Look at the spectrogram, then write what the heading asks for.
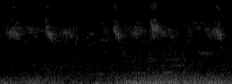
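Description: Faint birds chirping: short, falling chirps repeating irregularly, about one or two a second, over a low background rumble.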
